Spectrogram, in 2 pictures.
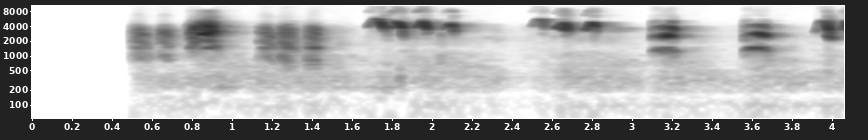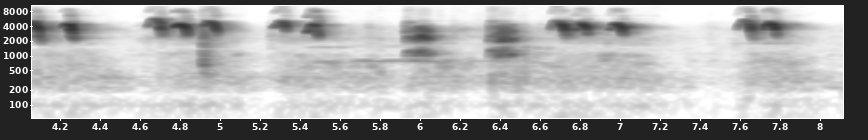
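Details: Long-tailed shrike singing right after its morning bath: a lively series of varied chattering and whistled notes, a few harsh bursts, then bright two-part phrases repeated about twice a second, with no other sounds behind.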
